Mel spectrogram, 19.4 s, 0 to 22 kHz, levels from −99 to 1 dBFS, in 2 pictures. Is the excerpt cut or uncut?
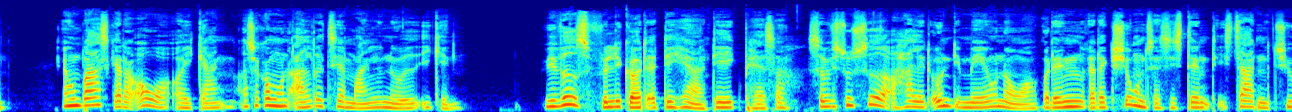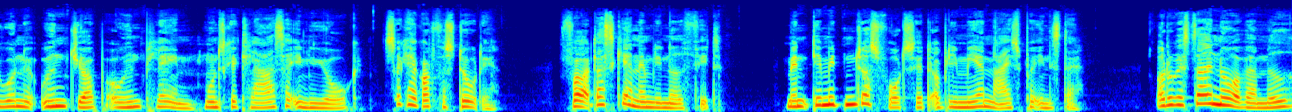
cut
